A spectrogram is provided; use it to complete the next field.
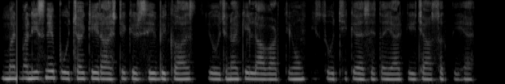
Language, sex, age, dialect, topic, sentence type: Hindi, female, 18-24, Garhwali, agriculture, statement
